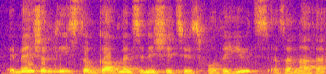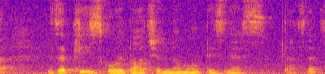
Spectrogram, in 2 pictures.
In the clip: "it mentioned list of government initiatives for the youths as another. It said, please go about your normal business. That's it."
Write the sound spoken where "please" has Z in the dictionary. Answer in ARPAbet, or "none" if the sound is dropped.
Z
